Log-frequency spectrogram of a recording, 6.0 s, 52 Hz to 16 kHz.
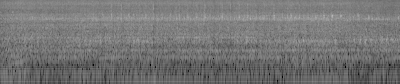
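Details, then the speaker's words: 2007 Pontiac Grand Prix idling after ICM harness replacement, AC compressor removed: constant high-pitched squeal from a belt-driven accessory at the front of the engine, suspected the brand-new power steering pump; owner also feels something inside the engine sounds unhealthy. "now which one of these is squealing like that that's a brand new power steering pump"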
